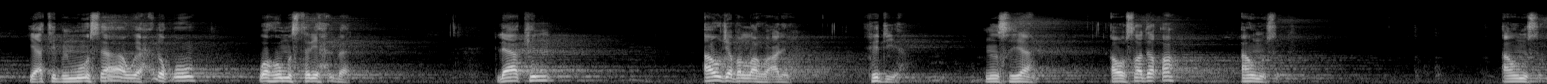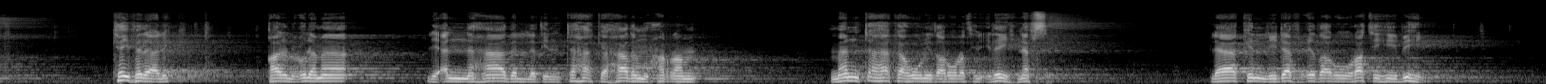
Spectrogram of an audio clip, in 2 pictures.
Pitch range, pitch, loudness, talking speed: 135-150 Hz, 145 Hz, -18 LUFS, 75 wpm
